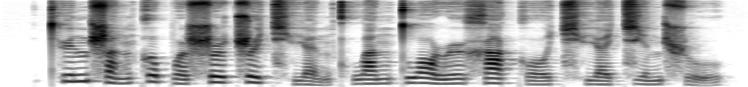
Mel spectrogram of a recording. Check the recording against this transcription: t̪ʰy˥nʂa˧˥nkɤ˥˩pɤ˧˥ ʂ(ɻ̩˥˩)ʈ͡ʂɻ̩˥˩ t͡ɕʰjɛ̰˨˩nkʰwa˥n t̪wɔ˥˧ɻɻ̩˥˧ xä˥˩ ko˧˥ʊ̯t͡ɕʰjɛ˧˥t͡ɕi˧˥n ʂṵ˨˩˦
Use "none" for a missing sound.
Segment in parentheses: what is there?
ɻ̩˥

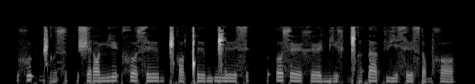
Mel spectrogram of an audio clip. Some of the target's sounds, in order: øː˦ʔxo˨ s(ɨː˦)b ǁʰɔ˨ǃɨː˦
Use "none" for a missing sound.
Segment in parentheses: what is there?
ɨː˦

